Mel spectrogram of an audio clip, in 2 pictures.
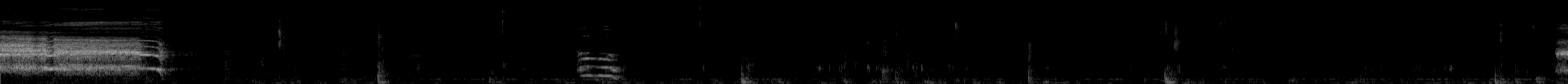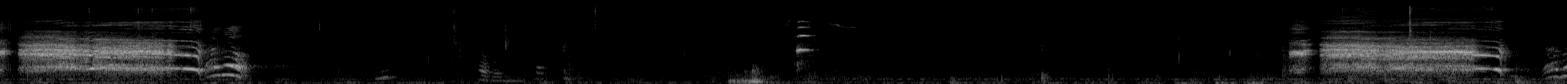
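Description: A rooster crowing three times, about 14 seconds apart, each crow a loud call of about two seconds; fainter short calls come in between.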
